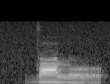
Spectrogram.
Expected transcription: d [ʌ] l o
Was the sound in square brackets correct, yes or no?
no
